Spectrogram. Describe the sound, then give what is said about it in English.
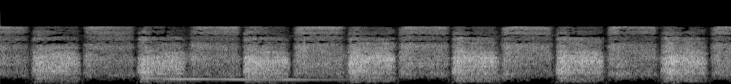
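Forceful, heavy breathing, with rapid loud breaths repeating in a steady rhythm, roughly ten or eleven strong puffs over several seconds and no talking, as a person turns up their breathing to power into a session. “You can just turn up your breathing like that and just power your way into a session.”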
